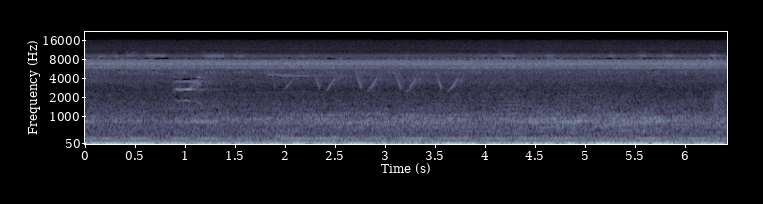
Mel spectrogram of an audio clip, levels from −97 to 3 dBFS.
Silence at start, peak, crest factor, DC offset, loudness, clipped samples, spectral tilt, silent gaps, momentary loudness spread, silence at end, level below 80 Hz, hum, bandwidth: 0 s; -16 dBFS; 12 dB; under 0.1%; -36 LUFS; under 0.1%; -2 dB/octave; none; 1 LU; 0 s; -38 dBFS; none; 14 kHz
